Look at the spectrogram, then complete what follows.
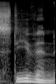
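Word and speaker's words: Stephan: It's spelled with a PH and an A, so you think it's Stefan, as most people who read that name I've ever met in my entire life do, but it's actually supposed to be Steven.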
